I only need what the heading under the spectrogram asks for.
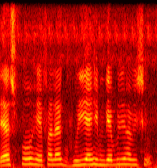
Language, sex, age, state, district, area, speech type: Assamese, female, 45-60, Assam, Sivasagar, rural, spontaneous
